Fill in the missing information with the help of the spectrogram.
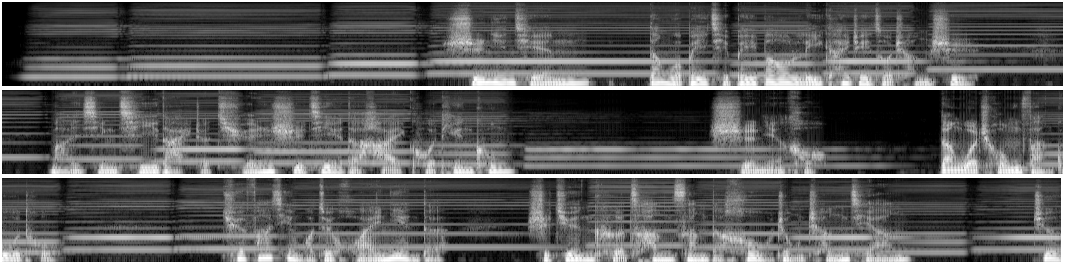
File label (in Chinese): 年轻自然讲述叙述; 万州城墙样音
